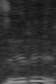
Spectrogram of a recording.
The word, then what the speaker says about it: C-D: It is supposed to be pronounced CD. But I also say it wrong. But That is true. I tell people nowadays, or CD. CD is technically the correct pronunciation of it, but I just let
